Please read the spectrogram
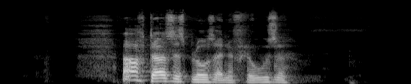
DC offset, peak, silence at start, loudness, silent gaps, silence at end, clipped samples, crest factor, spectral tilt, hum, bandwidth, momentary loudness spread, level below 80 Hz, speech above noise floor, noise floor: under 0.1%; -2 dBFS; 0.95 s; -18 LUFS; none; 1.2 s; under 0.1%; 18 dB; -5.5 dB/octave; none; 14 kHz; 15 LU; -54 dBFS; 52 dB; -70 dBFS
